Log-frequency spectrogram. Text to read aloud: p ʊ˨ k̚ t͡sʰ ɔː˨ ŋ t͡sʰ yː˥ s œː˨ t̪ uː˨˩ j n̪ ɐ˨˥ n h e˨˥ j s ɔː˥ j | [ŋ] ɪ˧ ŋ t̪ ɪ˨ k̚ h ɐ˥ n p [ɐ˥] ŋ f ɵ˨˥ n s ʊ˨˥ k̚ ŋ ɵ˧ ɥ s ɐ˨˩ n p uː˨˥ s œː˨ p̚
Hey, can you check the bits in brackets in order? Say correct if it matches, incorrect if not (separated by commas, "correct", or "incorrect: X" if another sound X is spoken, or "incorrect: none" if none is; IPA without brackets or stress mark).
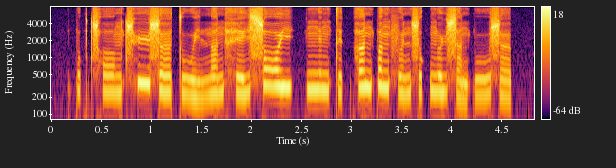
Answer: correct, correct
